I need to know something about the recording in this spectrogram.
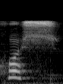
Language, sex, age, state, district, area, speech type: Kashmiri, female, 18-30, Jammu and Kashmir, Budgam, rural, read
